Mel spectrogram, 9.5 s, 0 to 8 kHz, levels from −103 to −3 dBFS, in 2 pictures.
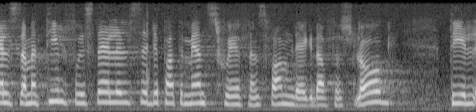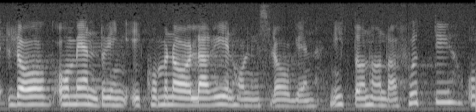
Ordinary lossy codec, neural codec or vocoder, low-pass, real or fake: none; none; 7.2 kHz; real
